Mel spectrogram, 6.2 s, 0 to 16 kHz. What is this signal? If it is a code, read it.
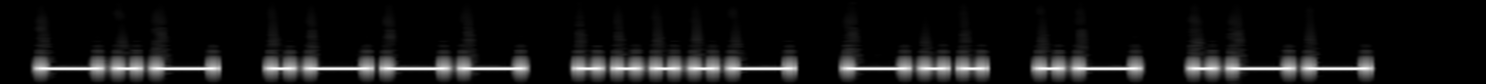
Morse code, heard as a keyed tone, about 15 wpm, 700 Hz. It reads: KJ4DAW
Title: USA Callsign DE Callsign - 6 Characters - 15wpm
